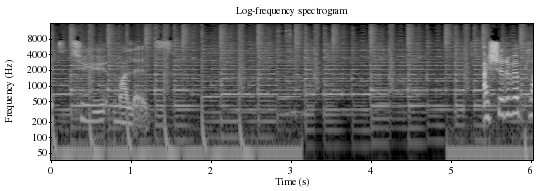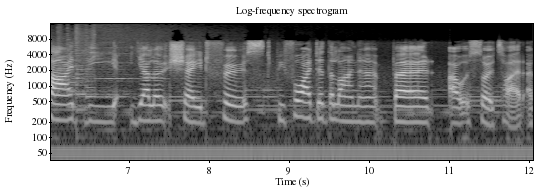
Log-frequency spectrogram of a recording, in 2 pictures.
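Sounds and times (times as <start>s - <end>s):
electronic music with steady beat: 0.0s - 7.6s.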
